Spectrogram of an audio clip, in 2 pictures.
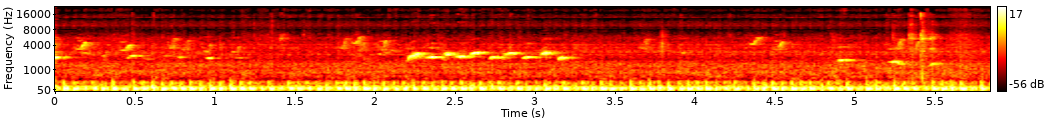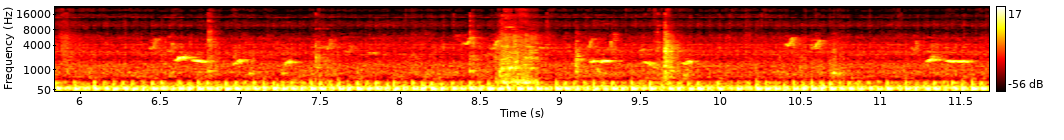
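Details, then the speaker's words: Honda Supra X 125 motorcycle after repair (scored connecting rod and bearing replaced, cam chain tensioner not contacting chain fixed, oil added); smooth even single-cylinder idle putter, no knocking, smooth versus rough on arrival; normal idle. "Nah, ini setelah kita perbaikin ya dan mesinnya sudah halus berbeda dengan pas baru datang. Oke, bisa didengarkan suaranya sudah halus ya."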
